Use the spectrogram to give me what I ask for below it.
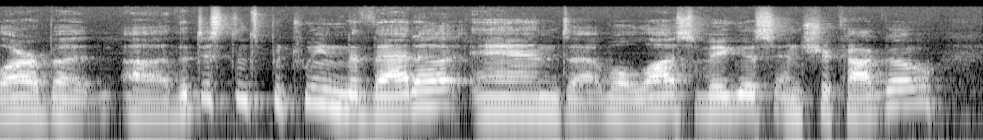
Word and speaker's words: Nevada: Yeah, but you go from Nevada to Utah in New Vegas. It's actually pronounced Nevada.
